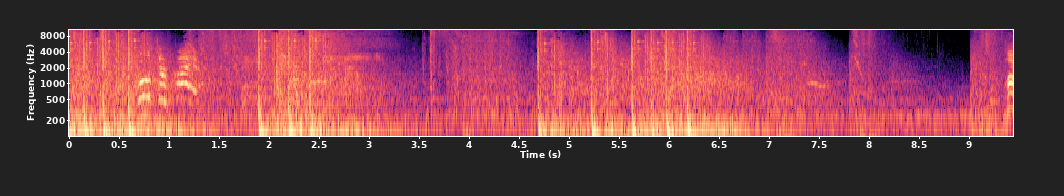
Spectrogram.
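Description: Gunfire in the Mass Effect 2 video game during a Blood Pack battle, with bursts of rapid shots and booms coming in waves, mixed with shouted in-game voices.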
